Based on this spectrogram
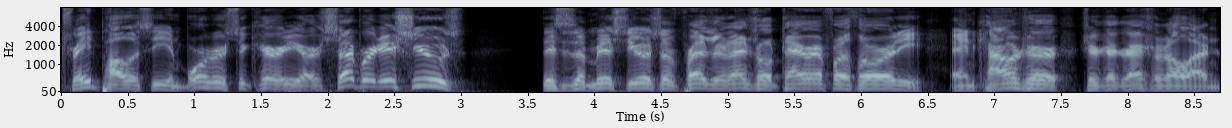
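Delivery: put-on high, loud old man voice. Quoting a senator's statement, in an old man voice as Grassley. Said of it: "you got a lot of different old man voices".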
